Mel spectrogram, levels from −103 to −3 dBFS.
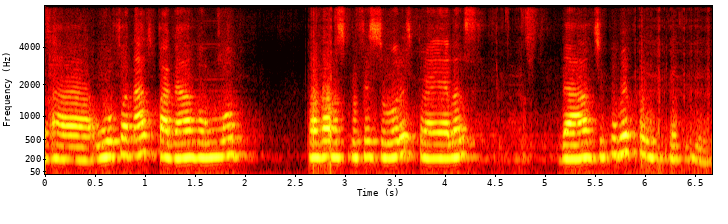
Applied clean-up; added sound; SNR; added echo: neural separator model SepFormer DNS4.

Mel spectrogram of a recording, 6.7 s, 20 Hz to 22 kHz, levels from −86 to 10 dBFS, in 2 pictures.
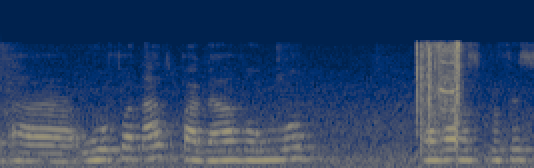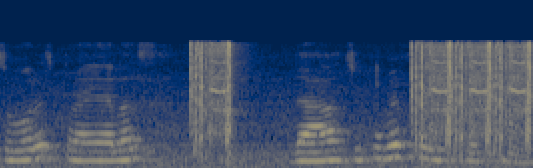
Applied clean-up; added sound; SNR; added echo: none; Camera; -2 dB; reverberation time 0.3 s.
